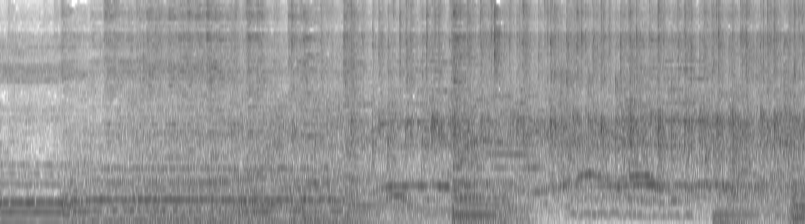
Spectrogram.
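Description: Acoustic guitar strumming and letting chords ring at the close of a song, with scattered applause from the audience.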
